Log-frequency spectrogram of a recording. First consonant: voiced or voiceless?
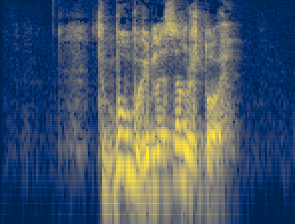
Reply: voiceless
